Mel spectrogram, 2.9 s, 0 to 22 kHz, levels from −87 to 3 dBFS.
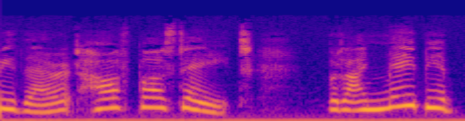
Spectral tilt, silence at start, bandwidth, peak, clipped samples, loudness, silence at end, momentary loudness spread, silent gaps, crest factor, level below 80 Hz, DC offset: -4 dB/octave; 0 s; 12 kHz; -8 dBFS; under 0.1%; -20 LUFS; 0.1 s; 11 LU; none; 12 dB; -58 dBFS; 1%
